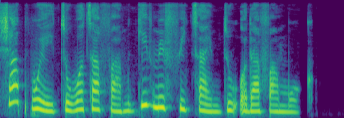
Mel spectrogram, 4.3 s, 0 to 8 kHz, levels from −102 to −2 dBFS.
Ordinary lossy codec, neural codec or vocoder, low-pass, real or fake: none; none; 7.2 kHz; real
